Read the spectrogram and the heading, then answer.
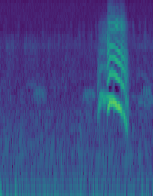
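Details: Sarus crane giving one loud, harsh trumpeting note of about half a second. It is rich in overtones and falls slightly in pitch, after a quiet stretch with faint distant calls.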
